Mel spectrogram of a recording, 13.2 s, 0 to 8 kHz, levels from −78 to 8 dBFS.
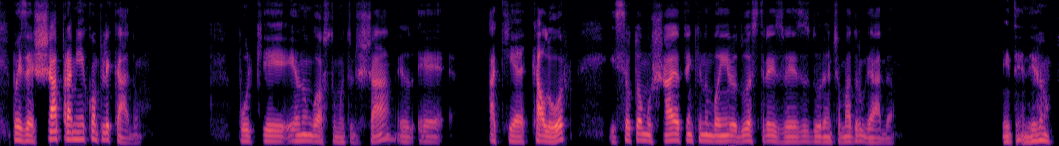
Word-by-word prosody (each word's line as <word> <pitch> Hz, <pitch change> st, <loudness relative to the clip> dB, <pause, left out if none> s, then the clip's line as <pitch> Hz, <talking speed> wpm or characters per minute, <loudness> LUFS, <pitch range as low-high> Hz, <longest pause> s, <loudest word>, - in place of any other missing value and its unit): Pois 130 Hz, -3 st, +3 dB
é, 120 Hz, -, +6 dB
chá 155 Hz, +8 st, +8 dB
para 150 Hz, -2 st, +6 dB
mim 150 Hz, 0 st, 0 dB
é 150 Hz, -, 0 dB
complicado, 140 Hz, -, -1 dB, 1.2 s
porque 110 Hz, -1 st, -2 dB
eu 115 Hz, 0 st, -1 dB
não 120 Hz, 0 st, 0 dB
gosto 105 Hz, -2 st, -3 dB
muito 95 Hz, 0 st, -10 dB
de -, -, -13 dB
chá, 75 Hz, 0 st, -1 dB
eu 100 Hz, -1 st, -7 dB
eh, 100 Hz, -2 st, -6 dB, 0.6 s
aqui 115 Hz, -, -3 dB
é 105 Hz, -1 st, +2 dB
calor 105 Hz, -3 st, +4 dB, 0.5 s
e -, -, -12 dB
se -, -, -2 dB
eu 125 Hz, -, -1 dB
tomo 125 Hz, -2 st, +1 dB
chá, 120 Hz, +1 st, +3 dB
eu 125 Hz, -, +5 dB
tenho 125 Hz, -1 st, -2 dB
que -, -, -8 dB
ir -, -, -1 dB
no 120 Hz, -, +1 dB
banheiro 110 Hz, 0 st, +2 dB
2, 115 Hz, +2 st, -1 dB
3 110 Hz, -4 st, -2 dB
vezes 100 Hz, +1 st, -3 dB
durante 100 Hz, -2 st, -4 dB
a -, -, -10 dB
madrugada. 90 Hz, -5 st, -4 dB, 1.4 s
Entendeu? 115 Hz, +5 st, -2 dB
110 Hz, 170 wpm, -26 LUFS, 100-120 Hz, 1.4 s, chá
